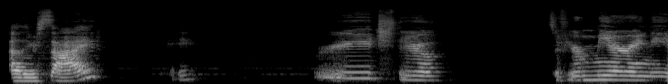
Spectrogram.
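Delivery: ordinary delivery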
